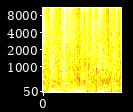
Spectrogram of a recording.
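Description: Gunfire from the shooter game Battlefield 3, a dense burst of loud, close shots in rapid succession with no pauses, filling the short moment without any talk.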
